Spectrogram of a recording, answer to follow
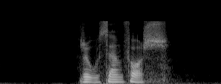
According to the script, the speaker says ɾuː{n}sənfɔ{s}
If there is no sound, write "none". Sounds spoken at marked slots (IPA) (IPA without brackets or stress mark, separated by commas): none, ʂ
